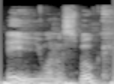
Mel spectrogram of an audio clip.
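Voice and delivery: usual speaking voice

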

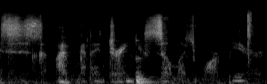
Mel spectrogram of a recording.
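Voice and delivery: hushed, soft whisper.

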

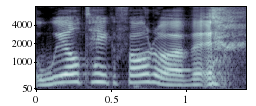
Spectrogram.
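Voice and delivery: put-on country accent. Repeating the other person's words to show they sound country: country accent. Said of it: "You sound really country for some reason".

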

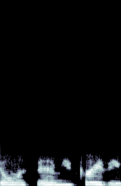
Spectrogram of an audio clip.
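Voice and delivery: plain

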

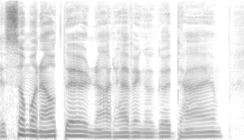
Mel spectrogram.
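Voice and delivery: put-on flat deadpan. Describing a scene, imitating Buckaroo stopping the show on hearing crying, deadpan. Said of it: "he delivers that with such like dead".

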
